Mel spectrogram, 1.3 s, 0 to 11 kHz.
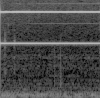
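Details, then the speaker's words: Ohmmeter continuity test on a switching FET from a Yamabishi SF-PW switch-mode power supply (FREQROL-SF CNC spindle drive): solid high beep held about 1.5 s, a dead drain-to-source short that blew the current-sense resistor. "And as you can see from the drain to the source, that is a just an absolute dead short."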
